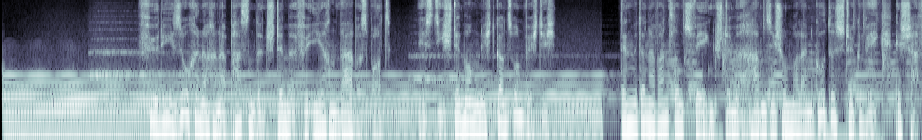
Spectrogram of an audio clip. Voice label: Werbung mellow

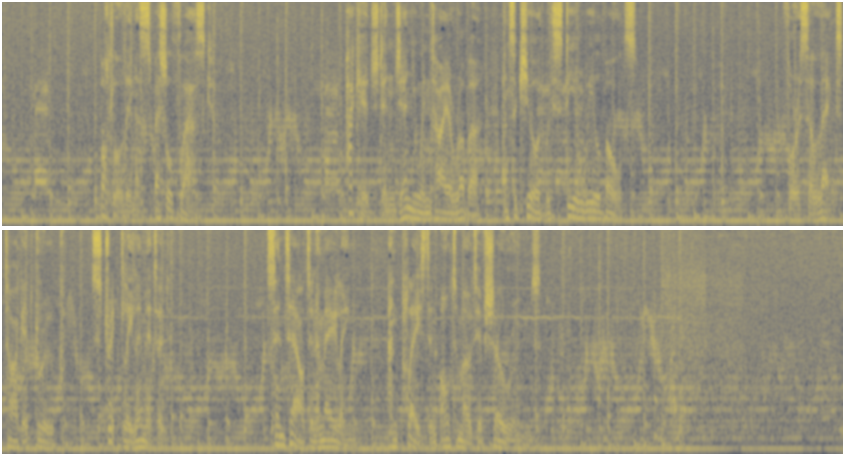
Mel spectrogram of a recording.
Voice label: en uk, goodyear rainwater; LOFT VOICES

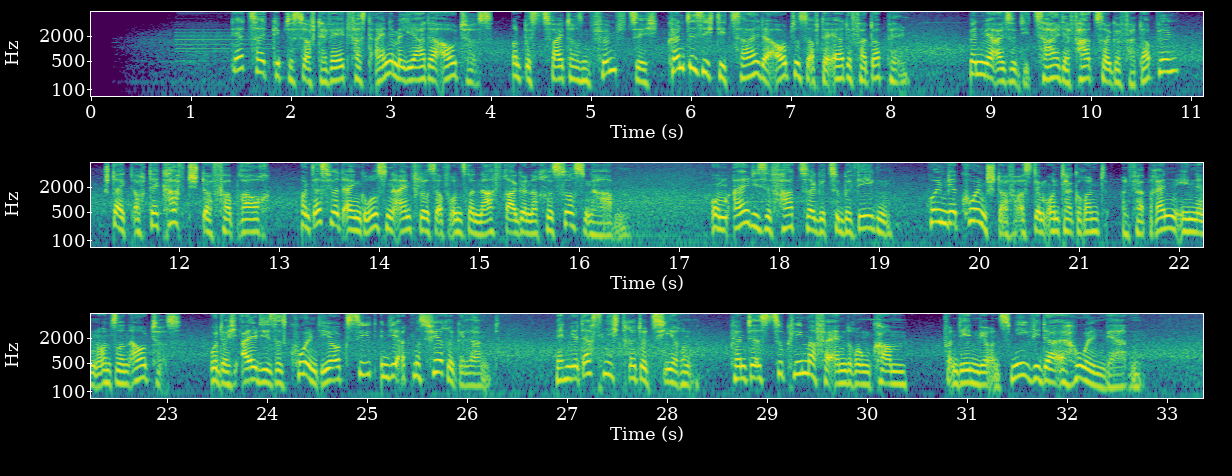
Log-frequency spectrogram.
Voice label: Voice Over, Doku, Overlay, German; Zukunft Voice Over

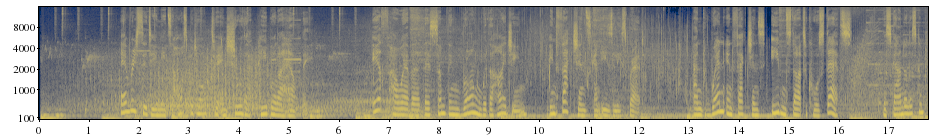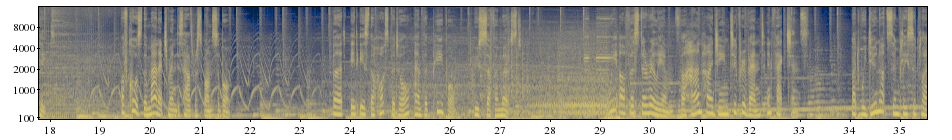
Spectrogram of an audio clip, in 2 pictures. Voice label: audio english

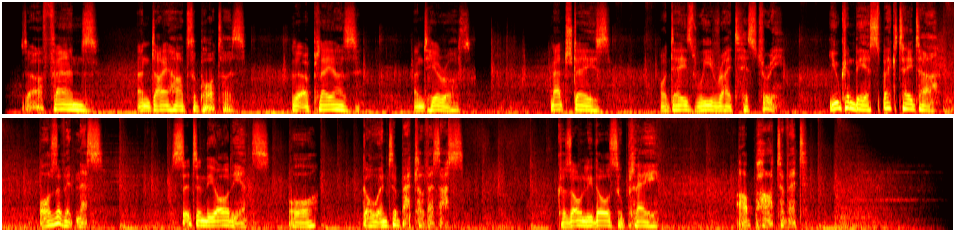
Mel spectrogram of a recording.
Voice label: GERMAN ACCENT Football Matchday

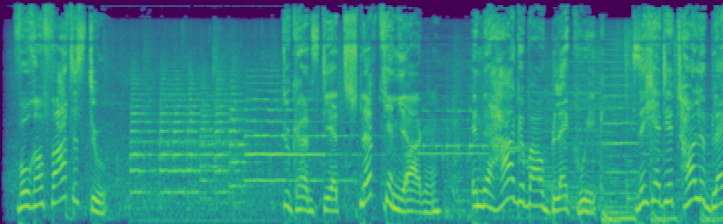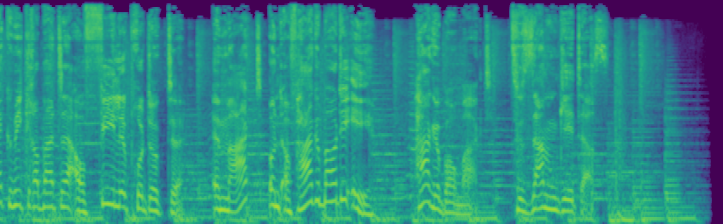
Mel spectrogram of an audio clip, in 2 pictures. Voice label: Radio Commercial; Hagebaumarkt

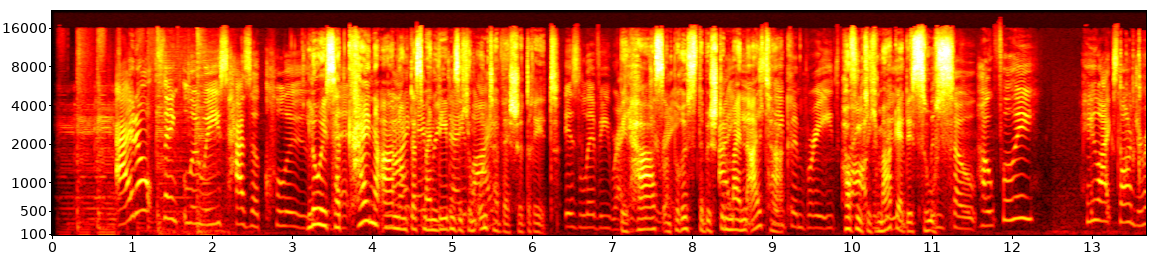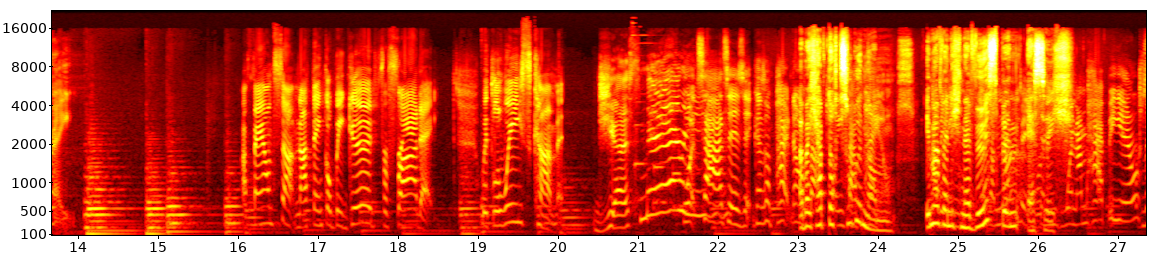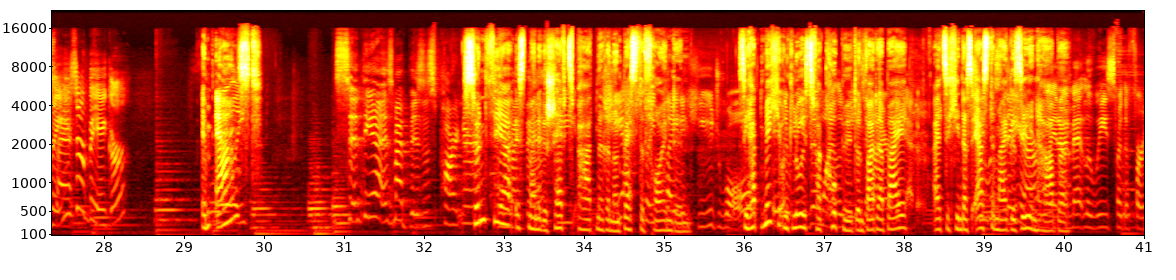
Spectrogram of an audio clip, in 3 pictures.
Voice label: voice over

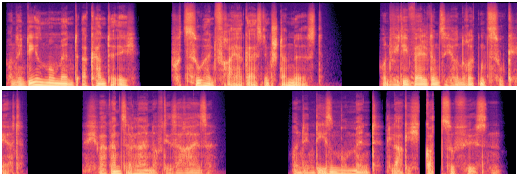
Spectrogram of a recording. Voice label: Off Serious; LOFT VOICES

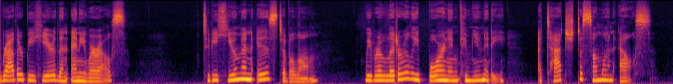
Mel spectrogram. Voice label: Audio book Non fiction on Belonging

